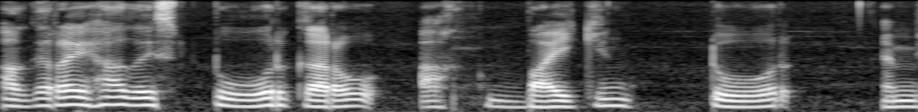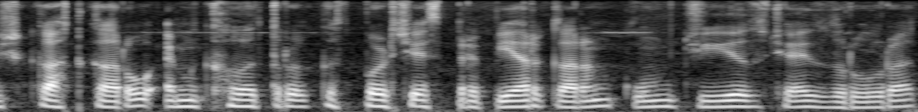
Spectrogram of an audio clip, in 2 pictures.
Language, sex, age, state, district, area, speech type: Kashmiri, male, 30-45, Jammu and Kashmir, Shopian, rural, spontaneous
